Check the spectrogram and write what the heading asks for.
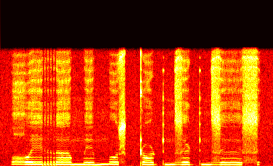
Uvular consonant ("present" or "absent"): present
